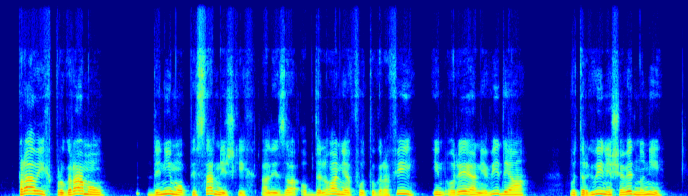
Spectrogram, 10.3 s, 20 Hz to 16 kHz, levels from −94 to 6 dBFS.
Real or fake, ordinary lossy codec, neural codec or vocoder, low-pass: fake; Opus, 32 kbps; vocoder, 44.1 kHz, 128 mel bands, Pupu-Vocoder; 14.4 kHz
